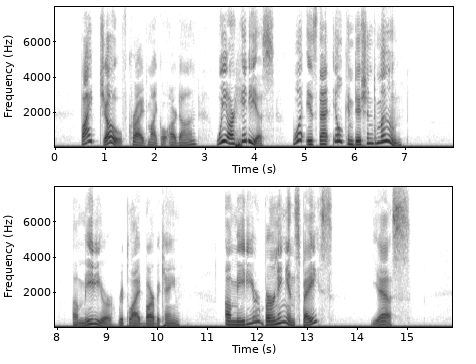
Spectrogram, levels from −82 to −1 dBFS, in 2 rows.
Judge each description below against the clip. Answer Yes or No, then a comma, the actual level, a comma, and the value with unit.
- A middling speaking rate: No, slow, 90 wpm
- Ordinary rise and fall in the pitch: No, wide, 9.0 semitones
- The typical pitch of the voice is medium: Yes, medium, 165 Hz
